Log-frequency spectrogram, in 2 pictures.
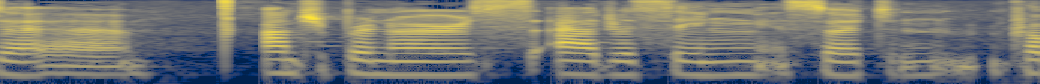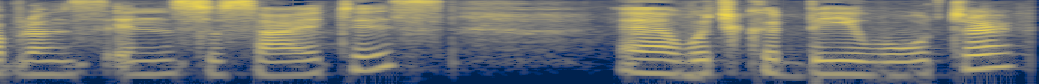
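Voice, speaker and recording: Slow-speaking woman reporting back. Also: lowish voice. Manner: halting, frequent pauses. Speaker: group spokesperson reporting back. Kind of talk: impromptu roundtable readout.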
